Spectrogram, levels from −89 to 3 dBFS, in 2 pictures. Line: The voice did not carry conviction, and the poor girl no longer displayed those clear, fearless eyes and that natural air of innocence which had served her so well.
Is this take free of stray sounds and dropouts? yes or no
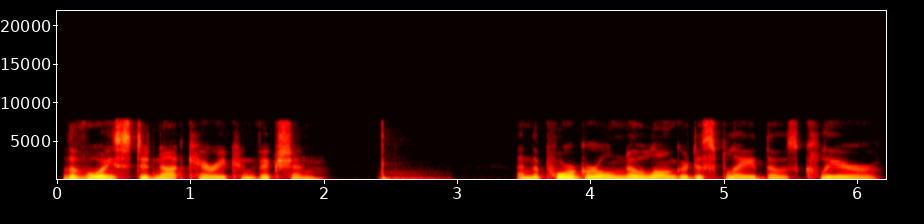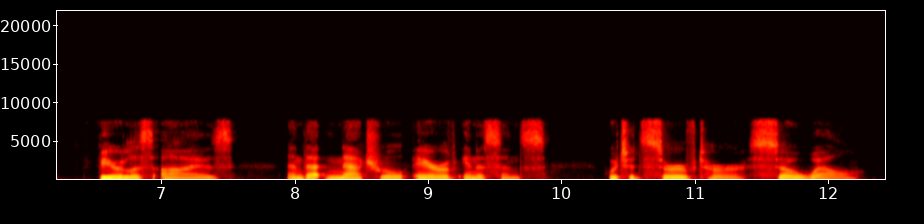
no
